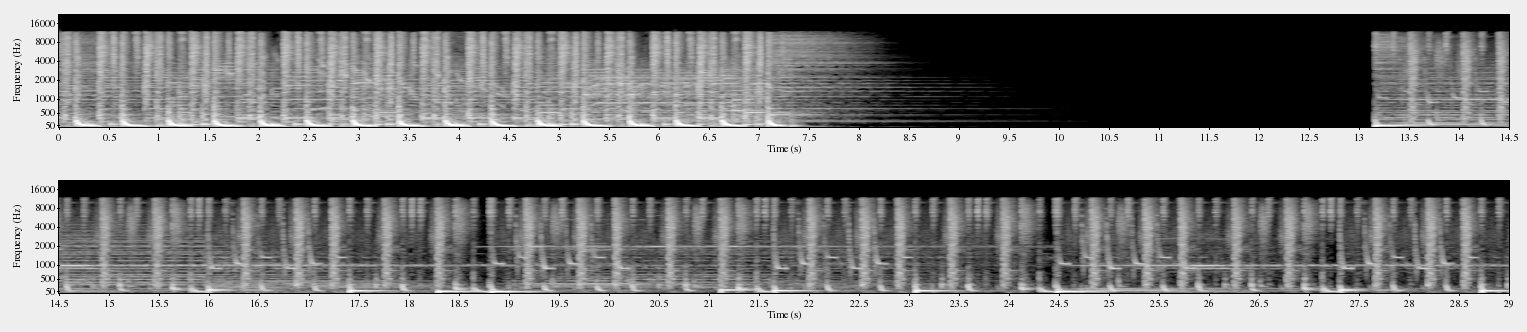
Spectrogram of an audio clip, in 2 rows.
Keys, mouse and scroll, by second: 1.6-3.6 middle drag, 4.9 scroll up 2, 5.0 middle click, 5.8-6.9 scroll up 1, 6.9 scroll up 1, 7.1 shift+s, 11.3-12.6 drag, 14.6-19.4 drag, 19.4-23.8 middle drag.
